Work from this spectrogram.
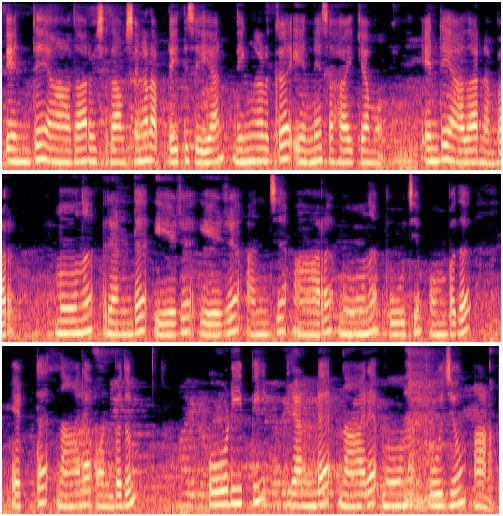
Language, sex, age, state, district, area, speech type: Malayalam, female, 18-30, Kerala, Idukki, rural, read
